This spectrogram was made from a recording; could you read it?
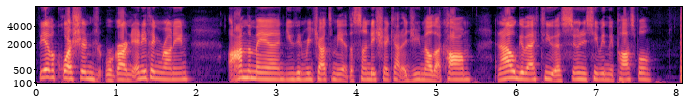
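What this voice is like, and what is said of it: Slightly raspy voice. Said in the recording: “my voice sounds a little raspy.”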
